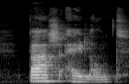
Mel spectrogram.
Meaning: Easter Island
- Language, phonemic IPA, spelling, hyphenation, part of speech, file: Dutch, /ˈpaːs.ɛi̯ˌlɑnt/, Paaseiland, Paas‧ei‧land, proper noun, Nl-Paaseiland.ogg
